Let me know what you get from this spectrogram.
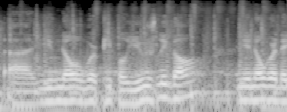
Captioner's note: voiceover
